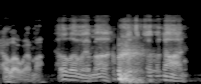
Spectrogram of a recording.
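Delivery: slow, swooping, put-on creepy killer voice. Trying a prank-call voice after being told to sound like a killer; killer voice. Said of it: "killer from like 30 years in the future".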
